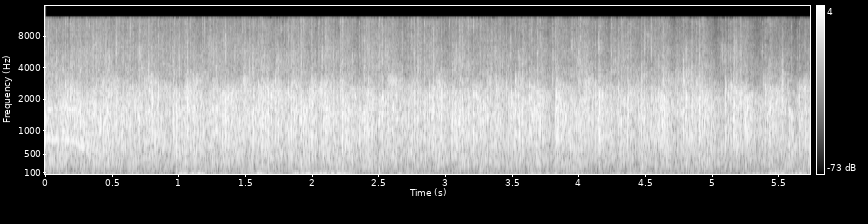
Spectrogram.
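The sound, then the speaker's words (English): Steady, loud audience applause for the show's producer and host fills the whole stretch, a dense crackle of many hands clapping at once with no pauses or speech breaking through. “Please give this man a round of applause.”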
